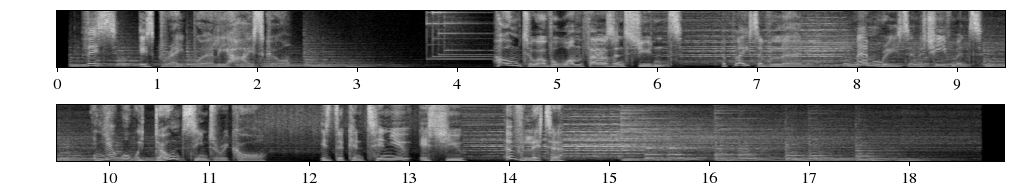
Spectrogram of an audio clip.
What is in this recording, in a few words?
documentary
